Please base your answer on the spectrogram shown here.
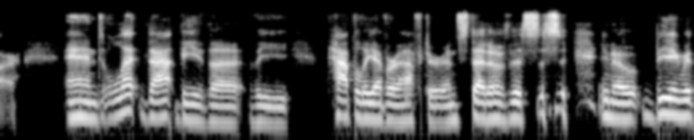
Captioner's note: chuckles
